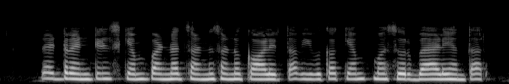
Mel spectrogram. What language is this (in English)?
Kannada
